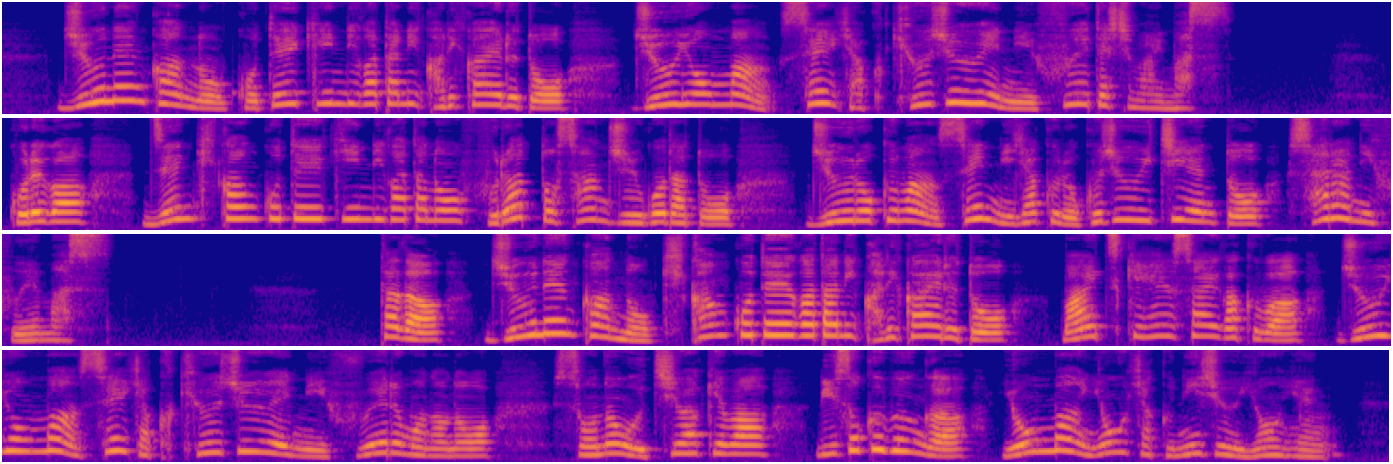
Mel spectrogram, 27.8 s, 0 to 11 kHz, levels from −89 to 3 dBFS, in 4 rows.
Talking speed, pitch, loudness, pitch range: 210 characters per minute, 280 Hz, -27 LUFS, 215-325 Hz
